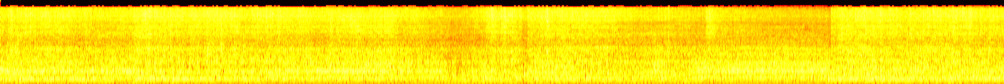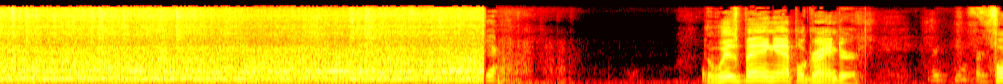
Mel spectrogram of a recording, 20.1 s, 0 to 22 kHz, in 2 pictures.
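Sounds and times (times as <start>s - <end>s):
apple grinder motor hum: 0.0s - 14.9s
apples grinding: 0.0s - 14.9s.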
